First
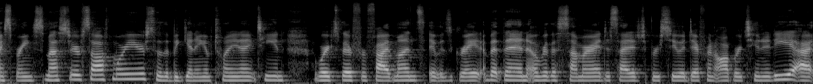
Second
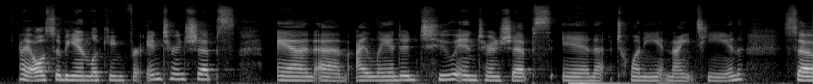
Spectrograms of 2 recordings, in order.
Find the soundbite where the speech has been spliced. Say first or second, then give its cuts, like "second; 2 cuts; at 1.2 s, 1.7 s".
first; 1 cut; at 4.8 s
